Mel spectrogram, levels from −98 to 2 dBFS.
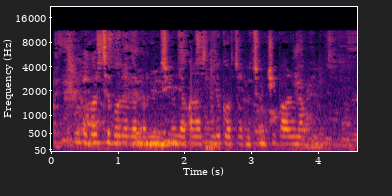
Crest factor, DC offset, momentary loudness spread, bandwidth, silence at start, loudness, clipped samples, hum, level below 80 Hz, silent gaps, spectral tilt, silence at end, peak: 18 dB; under 0.1%; 11 LU; 11.5 kHz; 0.05 s; -28 LUFS; under 0.1%; none; -56 dBFS; none; -4 dB/octave; 0 s; -10 dBFS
